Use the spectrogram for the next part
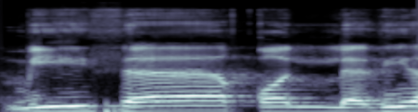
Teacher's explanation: قاف اس پہ موٹا ہے، ثا کے اندر سیٹی نہیں ہے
